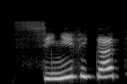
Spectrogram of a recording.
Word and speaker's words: significat: Significat personamque interdum recipit. Fíjate que es más fácil de lo que parece, porque ahora aquí tú leíste signi. En la pronunciación clásica leemos tal cual, Significat.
